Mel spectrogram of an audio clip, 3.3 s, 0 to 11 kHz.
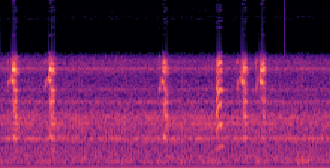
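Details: Peregrine falcon flying in to a nest ledge in Topeka, on 29 September 2010 at 18:45, calling repeatedly, with a second falcon also audible: short sharp chips, six in about three seconds, over steady background hum.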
